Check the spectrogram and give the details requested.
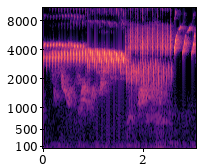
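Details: Canary singing persistently in a long rolling song meant to provoke other canaries into singing; a fast buzzy trill held for over a second and a half, then a higher, harsher rapid roll and brief sharp chirps.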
